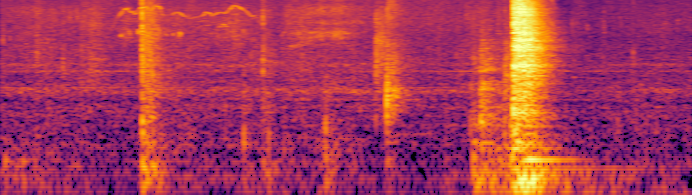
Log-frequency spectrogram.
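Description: A metal latch clunks.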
